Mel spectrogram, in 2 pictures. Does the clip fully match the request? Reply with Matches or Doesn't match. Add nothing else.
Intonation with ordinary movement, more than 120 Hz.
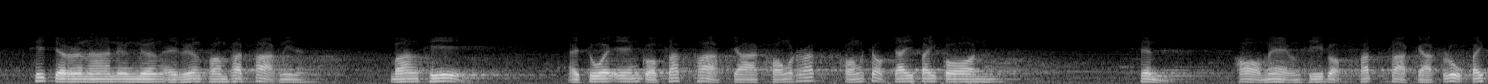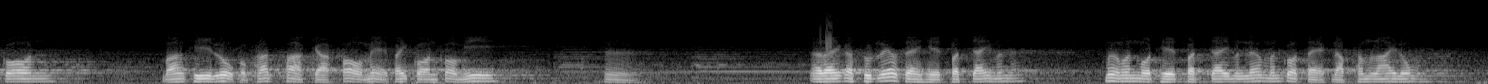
Doesn't match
